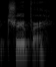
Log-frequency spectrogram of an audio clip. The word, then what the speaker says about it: Truper: not where it's from it's not spelled with a double O it's t r u p r So True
